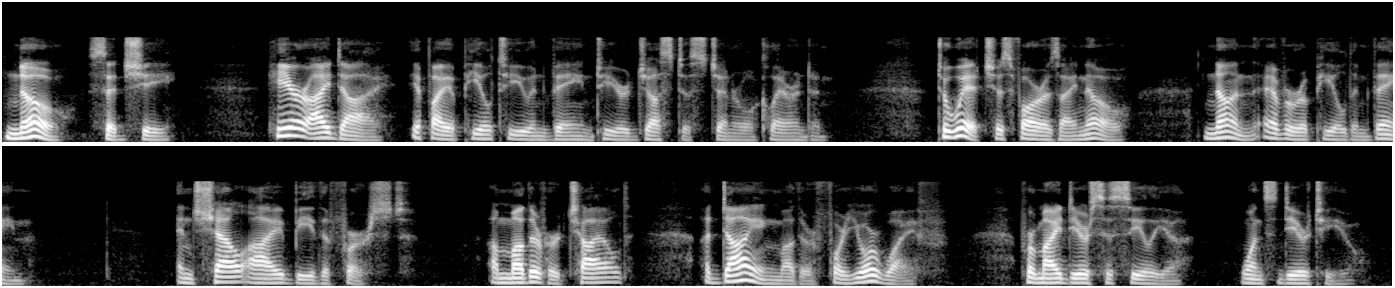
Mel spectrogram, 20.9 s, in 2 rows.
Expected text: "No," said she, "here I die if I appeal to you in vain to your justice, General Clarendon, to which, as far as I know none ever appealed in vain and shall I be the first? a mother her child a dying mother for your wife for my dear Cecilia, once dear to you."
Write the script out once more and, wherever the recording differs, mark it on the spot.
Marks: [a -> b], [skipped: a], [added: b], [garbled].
"No," said she, "here I die if I appeal to you in vain to your justice, General Clarendon, to which, as far as I know none ever appealed in vain and shall I be the first? a mother her child a dying mother for your wife for my dear Cecilia, once dear to you."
